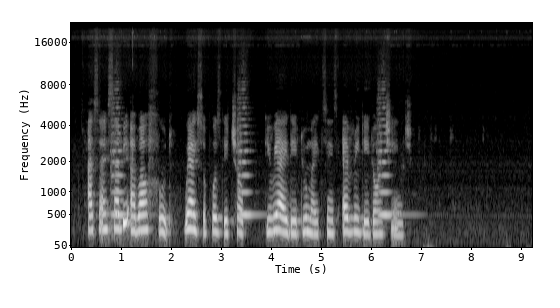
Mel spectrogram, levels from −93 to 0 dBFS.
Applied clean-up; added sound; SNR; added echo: none; Bowed string instrument; 12 dB; none.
